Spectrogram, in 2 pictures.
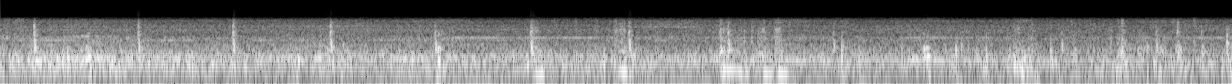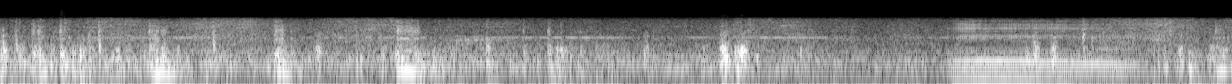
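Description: A Jeep's engine and road noise heard inside the cabin as it drives slowly, with frequent small clicks and rattles. Near the end the noise drops and settles to a steady hum as the Jeep comes to a stop.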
